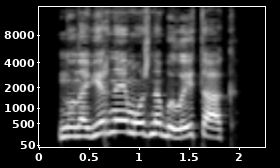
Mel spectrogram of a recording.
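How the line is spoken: Cheerful yell. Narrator (Russian): веселым голосом проорала Шиза

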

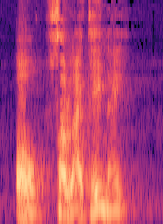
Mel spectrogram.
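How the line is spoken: Old woman's shout. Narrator (Vietnamese): Tiếng quát của lão ấy bà

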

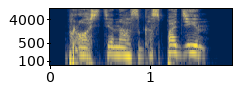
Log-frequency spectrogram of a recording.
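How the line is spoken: Whispered. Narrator (Russian): прошептал он

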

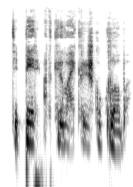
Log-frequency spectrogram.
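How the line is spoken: Barely audible. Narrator (Russian): едва слышно сказал я

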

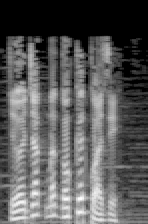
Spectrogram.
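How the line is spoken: Cold reply. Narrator (Vietnamese): Nguyên Bình lạnh lùng đáp

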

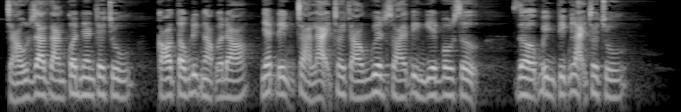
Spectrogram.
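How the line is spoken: Cold, angry voice. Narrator (Vietnamese): Đại đội trưởng Trần lạnh giọng tức giận nói

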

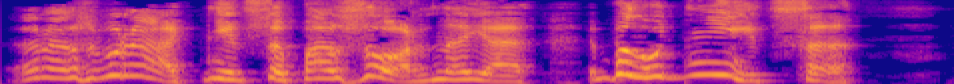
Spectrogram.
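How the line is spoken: Hissing nun. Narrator (Russian): прошипела монахиня

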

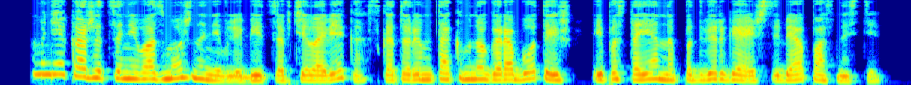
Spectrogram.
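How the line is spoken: Laughing. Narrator (Russian): рассмеялась Фейт

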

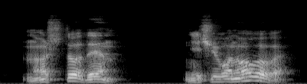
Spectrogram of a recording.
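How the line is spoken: Gloomy question. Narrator (Russian): мрачно спросил мистер Лек

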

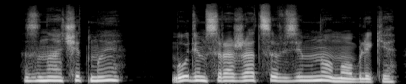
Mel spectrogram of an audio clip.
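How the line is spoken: Muffled, dull voice. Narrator (Russian): глухо закончила за нее Нефрита

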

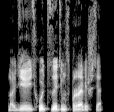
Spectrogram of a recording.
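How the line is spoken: Grumbling. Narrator (Russian): проворчал

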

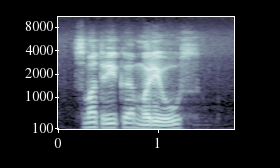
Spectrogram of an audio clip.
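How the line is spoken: Exclaimed. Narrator (Russian): воскликнул Буссюэ

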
